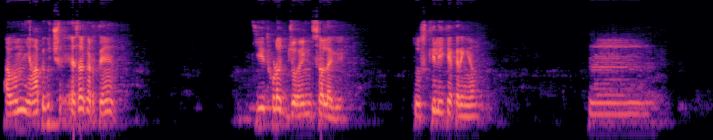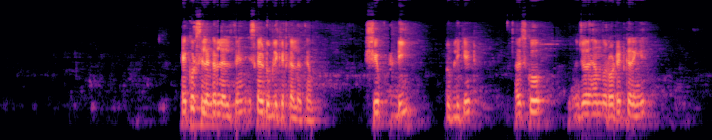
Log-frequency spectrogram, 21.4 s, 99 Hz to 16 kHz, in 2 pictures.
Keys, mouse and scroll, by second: 15.4 click, 16.8 shift+d.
